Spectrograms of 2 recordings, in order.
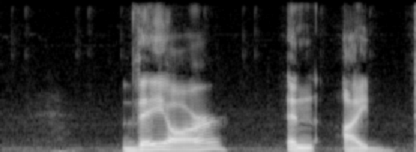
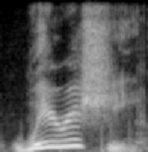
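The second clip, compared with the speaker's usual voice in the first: retold mild scream; 9 semitones higher than usual. Friend recognizes the girl in the picture, retold high-pitched cry. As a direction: imitate her panic in a raised, high voice. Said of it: "like, she screamed and she goes".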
